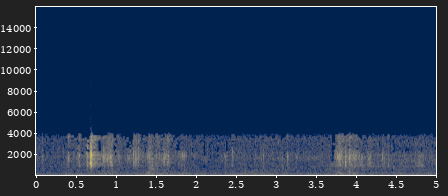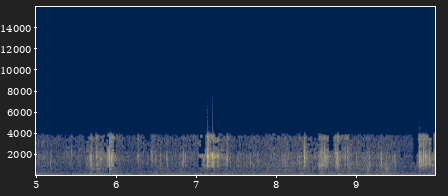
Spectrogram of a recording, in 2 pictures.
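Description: Small scattered clicks, scrapes and rustles of a plastic thermostat housing and its thin wires being handled and worked loose with a screwdriver. The sharpest clicks come just under a second in and again about seven seconds in.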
